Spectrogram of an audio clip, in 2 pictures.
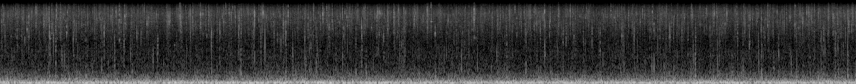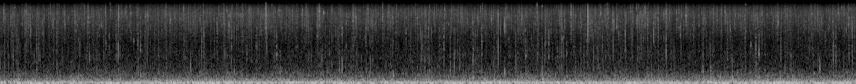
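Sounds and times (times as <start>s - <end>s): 
bonfire: 0.0s - 17.1s.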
